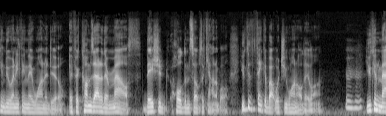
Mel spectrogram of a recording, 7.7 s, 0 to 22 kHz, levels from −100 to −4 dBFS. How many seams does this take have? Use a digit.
2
